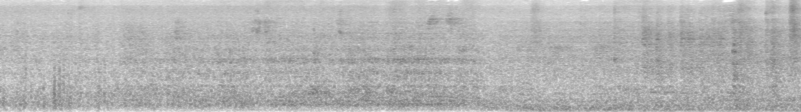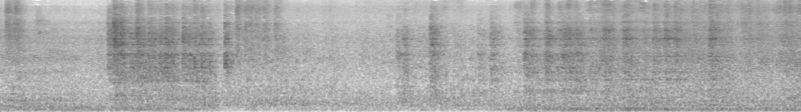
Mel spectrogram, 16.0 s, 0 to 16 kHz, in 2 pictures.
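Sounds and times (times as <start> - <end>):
train wheels rumbling on rails: 0.0 - 16.0
clacking over rail joints: 6.1 - 16.0.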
